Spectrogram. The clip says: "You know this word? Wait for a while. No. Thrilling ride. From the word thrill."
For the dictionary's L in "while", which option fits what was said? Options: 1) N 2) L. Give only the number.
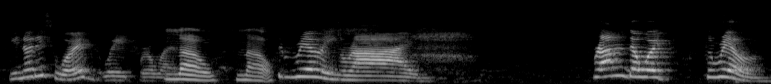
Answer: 1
